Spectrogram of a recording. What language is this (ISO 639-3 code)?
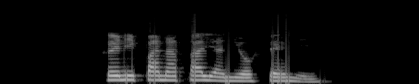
tvu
